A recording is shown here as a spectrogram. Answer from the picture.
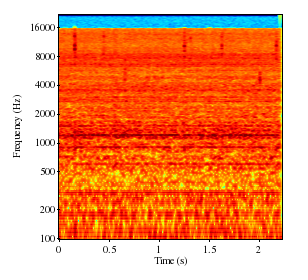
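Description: Steady low hum with a faint even hiss of background noise; no speech.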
